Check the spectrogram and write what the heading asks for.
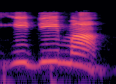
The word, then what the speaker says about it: oedema: Spelling is Oedema, but remember this pronunciation will be edema.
